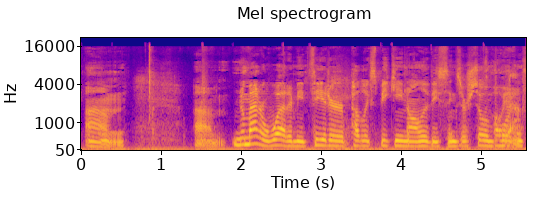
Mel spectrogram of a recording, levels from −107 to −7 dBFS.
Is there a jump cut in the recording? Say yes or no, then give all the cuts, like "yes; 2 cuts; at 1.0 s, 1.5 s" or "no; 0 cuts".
no; 0 cuts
